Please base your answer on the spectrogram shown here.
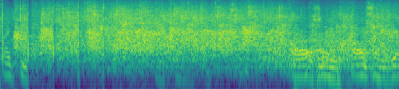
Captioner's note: audience applauding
